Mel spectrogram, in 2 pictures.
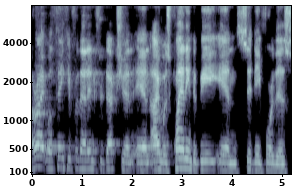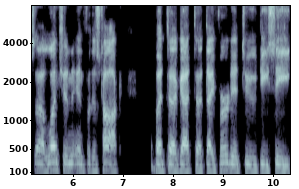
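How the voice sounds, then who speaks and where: At a fairly slow pace, a man speaks in a normal speaking voice. His pitch is medium, with ordinary pitch variation. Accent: American. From Arizona, US. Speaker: mining company CEO. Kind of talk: presentation. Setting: video call into event.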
